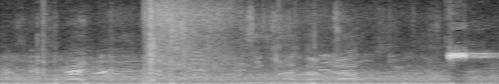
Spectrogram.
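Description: A single sharp smack of a football struck hard, about three-quarters of a second in, with players shouting around it.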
